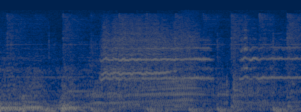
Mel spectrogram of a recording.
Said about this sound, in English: Sounds like you behind the wheel. Yeah, buddy. Corvette, the first thing you're struck by is how light and nimble this car is.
